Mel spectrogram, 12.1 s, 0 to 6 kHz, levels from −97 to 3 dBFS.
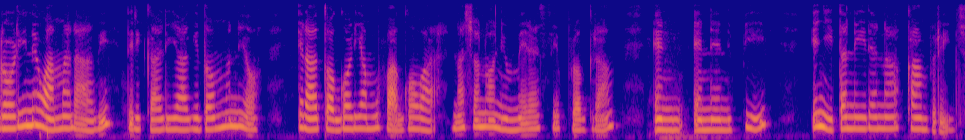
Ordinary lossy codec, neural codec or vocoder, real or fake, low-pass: none; vocoder, 44.1 kHz, 128 mel bands every 256 samples, BigVGAN v2; fake; 5.4 kHz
